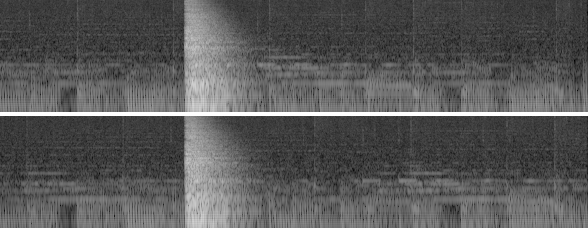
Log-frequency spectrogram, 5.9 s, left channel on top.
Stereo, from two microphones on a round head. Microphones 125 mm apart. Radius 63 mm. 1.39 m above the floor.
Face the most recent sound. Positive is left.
turn(degrees=15)  # may be behind; listen again after turning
